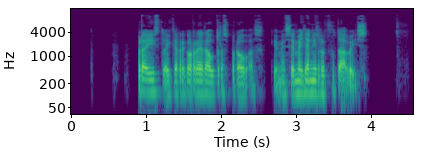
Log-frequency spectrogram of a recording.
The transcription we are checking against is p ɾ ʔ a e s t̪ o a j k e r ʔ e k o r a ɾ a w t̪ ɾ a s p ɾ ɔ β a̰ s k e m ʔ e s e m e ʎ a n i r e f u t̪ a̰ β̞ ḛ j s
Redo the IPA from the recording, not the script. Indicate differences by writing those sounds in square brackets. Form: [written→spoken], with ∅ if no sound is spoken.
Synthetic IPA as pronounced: p ɾ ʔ a [e→i] s t̪ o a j k e r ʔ e k o r [a→e] ɾ a w t̪ ɾ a s p ɾ ɔ β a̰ s k e m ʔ e s e m e ʎ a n i r e f u t̪ a̰ β̞ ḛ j s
